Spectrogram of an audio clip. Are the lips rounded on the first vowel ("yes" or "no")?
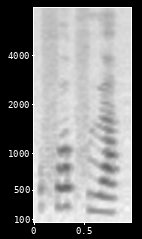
yes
